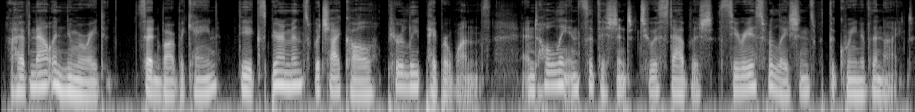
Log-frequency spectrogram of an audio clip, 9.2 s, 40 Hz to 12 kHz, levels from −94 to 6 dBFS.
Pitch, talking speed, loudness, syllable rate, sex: 120 Hz, 175 wpm, -22 LUFS, 6.0 syllables/s, male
